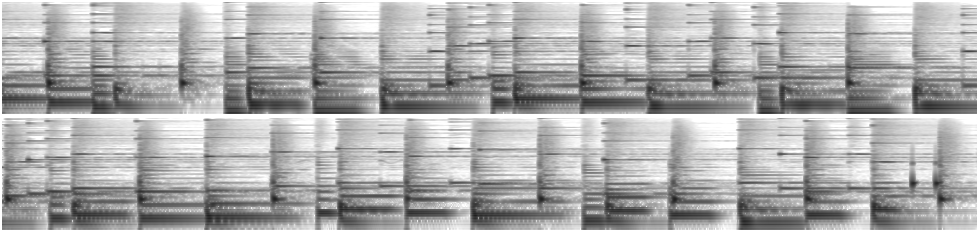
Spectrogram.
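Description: Instrumental children's song music with no singing: a steady beat of short, ringing notes over a bass line.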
